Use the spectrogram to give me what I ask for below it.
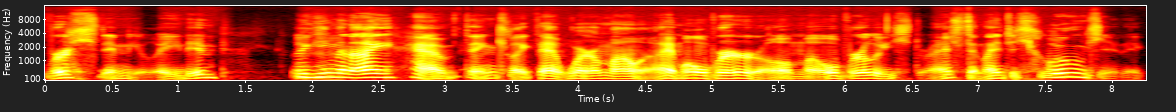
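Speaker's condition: Cerebral palsy; brain disorder, brain injury

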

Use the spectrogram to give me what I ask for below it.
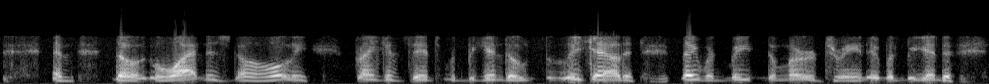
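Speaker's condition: Cerebral palsy; cerebral palsy voice

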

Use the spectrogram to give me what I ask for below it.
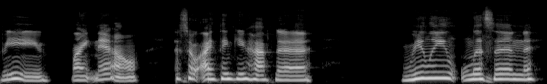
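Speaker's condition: ALS; onset at age 37, 16 years since diagnosis, surpassed 2 to 5 year prognosis; voice affected when tired or talking too much, voice banked years ago for computer

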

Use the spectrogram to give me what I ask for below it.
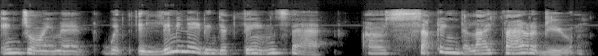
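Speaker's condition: Profound deafness, acquired, profound

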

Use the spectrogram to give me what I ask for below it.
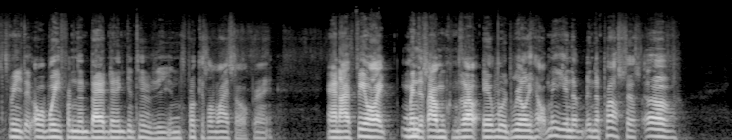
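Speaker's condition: Cerebral palsy

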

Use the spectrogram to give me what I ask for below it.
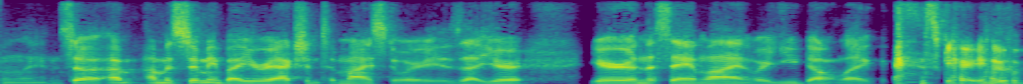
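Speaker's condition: No condition

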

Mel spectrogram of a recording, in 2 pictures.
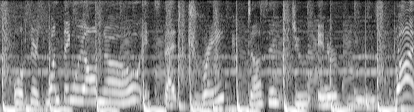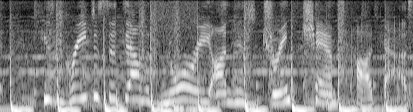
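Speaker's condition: No condition

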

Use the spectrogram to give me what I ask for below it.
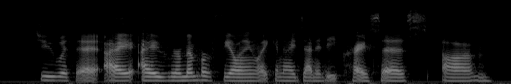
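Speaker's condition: Cleft lip and palate, unilateral

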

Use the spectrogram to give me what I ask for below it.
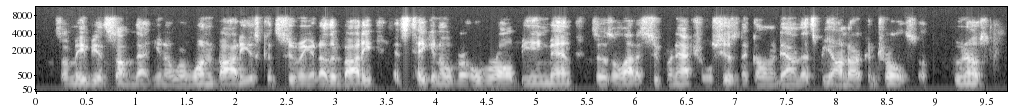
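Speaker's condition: No condition

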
